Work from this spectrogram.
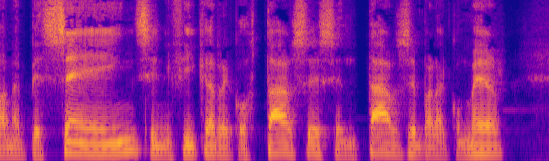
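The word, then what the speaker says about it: ἀναπεσεῖν: El verbo griego que utiliza es anapesein, pronunciado anapesein, significa recostarse, sentarse para comer, evocando la postura típica de los banquetes formales en el mundo antiguo.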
